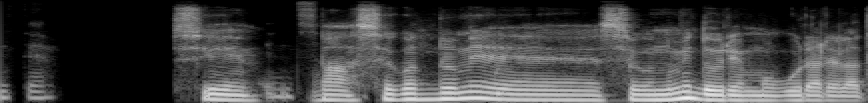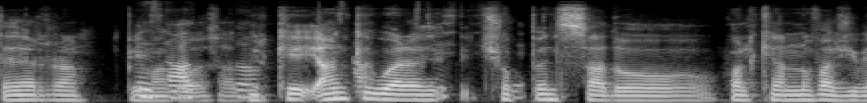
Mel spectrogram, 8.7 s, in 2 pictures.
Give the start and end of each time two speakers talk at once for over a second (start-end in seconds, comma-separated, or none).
5.0-6.9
